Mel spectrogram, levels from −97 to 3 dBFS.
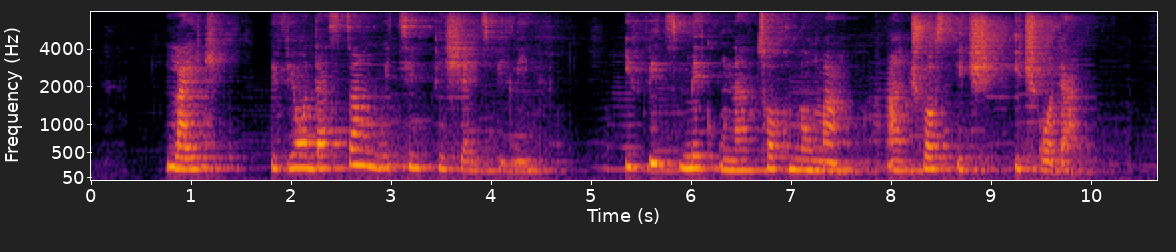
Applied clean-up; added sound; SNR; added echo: neural separator model SepFormer DNS4.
